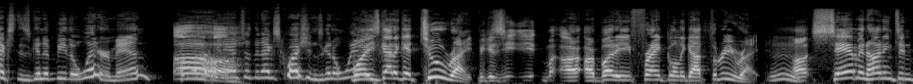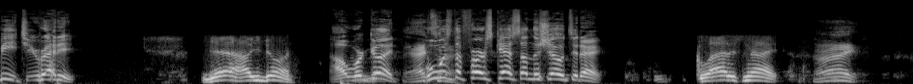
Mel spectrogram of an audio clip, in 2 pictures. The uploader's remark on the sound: Calls in the show.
